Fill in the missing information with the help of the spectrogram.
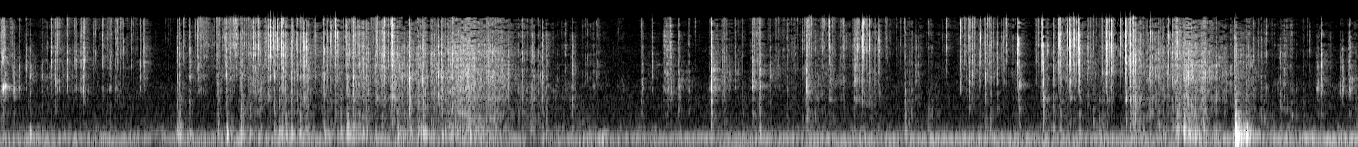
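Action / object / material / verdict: scrape / bar of soap / soap / none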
